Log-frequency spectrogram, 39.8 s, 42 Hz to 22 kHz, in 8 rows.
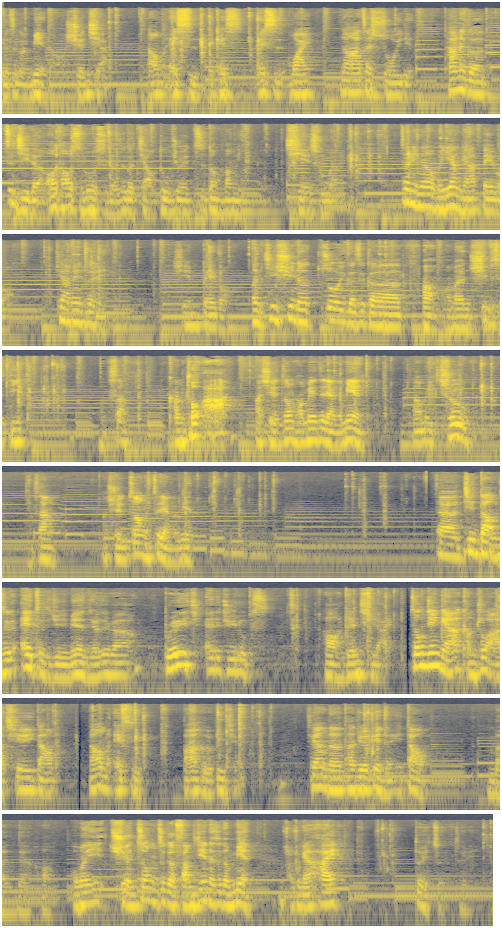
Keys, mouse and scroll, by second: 0.4 middle click, 1.0 click, 1.3 middle click, 1.7 s, 5.8 middle click, 6.0 Tab, 6.3-7.4 middle drag, 7.4 scroll down 2, 7.6-7.9 middle drag, 7.9 Tab, 8.1 middle click, 8.4 s, 8.8 middle click, 9.0 q, 10.4 scroll up 3, 10.6 click, 10.8-12.0 shift+middle drag, 12.0 q, 12.4-13.7 shift+middle drag, 13.7 click, 14.1 middle click, 15.1 shift+d, 15.3 g, 16.4 ctrl+r, 17.3 3, 17.4 click, 18.2 shift+click, 18.4 scroll down 2, 18.6 shift+middle click, 19.2 scroll down 3, 19.4 shift+middle click, 19.7 e, 20.7 click, 20.8-22.4 shift+middle drag, 22.4-23.3 scroll down 1, 23.3 shift+click, 23.7 scroll up 1, 23.9 middle click, 27.8 scroll up 1, 28.0 middle click, 28.3-29.0 scroll down 5, 28.6 shift+middle click, 29.0 middle click, 29.3-29.8 scroll up 4, 29.8 scroll up 1, 29.9 shift+middle click, 30.6 scroll down 1, 30.8 middle click, 31.2 f, 31.4-32.0 scroll down 7, 32.0 Tab, 32.3-33.5 shift+middle drag, 33.5 g, 35.5-37.7 middle drag, 37.7 i.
